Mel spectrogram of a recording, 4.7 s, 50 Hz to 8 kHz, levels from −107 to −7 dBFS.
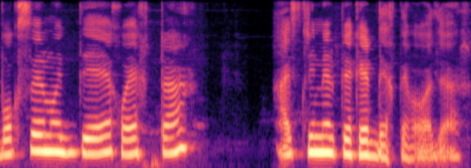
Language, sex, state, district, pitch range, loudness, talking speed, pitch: Bengali, female, Assam, Hailakandi, 220-250 Hz, -14 LUFS, 100 wpm, 235 Hz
